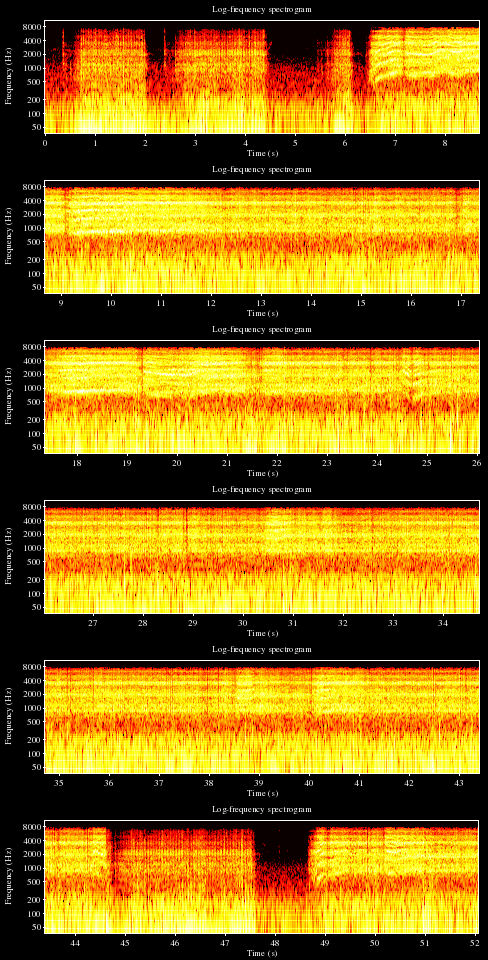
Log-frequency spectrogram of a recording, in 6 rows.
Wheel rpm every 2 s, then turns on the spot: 20, 30, 20, 120, 220, 230, 230, 230, 230, 220, 220, 230, 220, 230, 230, 230, 230, 230, 230, 230, 230, 230, 90, 40, 110, 220.
0-6 44-48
